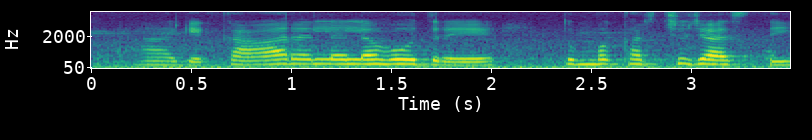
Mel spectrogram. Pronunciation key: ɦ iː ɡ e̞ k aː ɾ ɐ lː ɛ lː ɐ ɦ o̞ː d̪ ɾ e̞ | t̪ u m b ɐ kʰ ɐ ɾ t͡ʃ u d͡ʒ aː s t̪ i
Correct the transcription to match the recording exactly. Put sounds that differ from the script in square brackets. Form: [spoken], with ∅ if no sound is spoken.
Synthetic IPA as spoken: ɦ [aː] ɡ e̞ k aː ɾ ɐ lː ɛ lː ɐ ɦ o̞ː d̪ ɾ e̞ | t̪ u m b ɐ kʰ ɐ ɾ t͡ʃ u d͡ʒ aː s t̪ i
